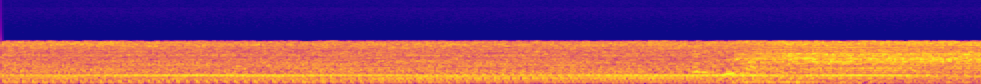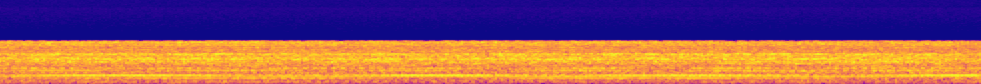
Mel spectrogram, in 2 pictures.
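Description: Hydraulic power unit of a scrap metal baler running steadily, a constant hum with several held tones. About four and a half seconds in, a higher-pitched hiss joins and carries on.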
